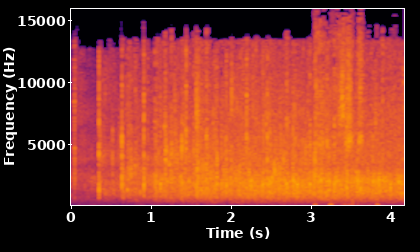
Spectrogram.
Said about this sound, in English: Other women just forcefully clapping.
